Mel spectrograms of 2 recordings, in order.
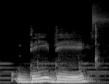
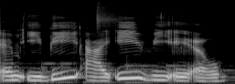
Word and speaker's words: medieval: So, MIDDEIVLE. No, it's actually MEDIEVAL. Medieval times. Yeah. What? Medieval. That's how it's that's how it's pronounced.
